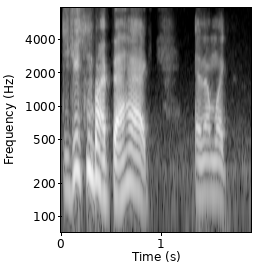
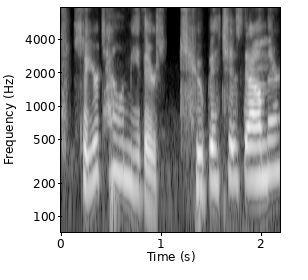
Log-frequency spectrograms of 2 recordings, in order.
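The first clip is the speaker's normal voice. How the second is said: high, showy, flamboyant man's voice; 5 semitones higher than usual. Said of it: "flares his hand all fl-, flamboyant".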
